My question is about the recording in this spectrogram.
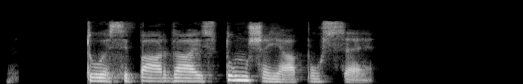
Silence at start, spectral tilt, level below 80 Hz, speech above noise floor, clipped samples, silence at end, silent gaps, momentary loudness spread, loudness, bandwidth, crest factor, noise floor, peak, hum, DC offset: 0.05 s; -4.5 dB/octave; -56 dBFS; over 77 dB; under 0.1%; 1.5 s; 0.27-0.86 s; 9 LU; -14 LUFS; 8.2 kHz; 16 dB; under -90 dBFS; 0 dBFS; none; under 0.1%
